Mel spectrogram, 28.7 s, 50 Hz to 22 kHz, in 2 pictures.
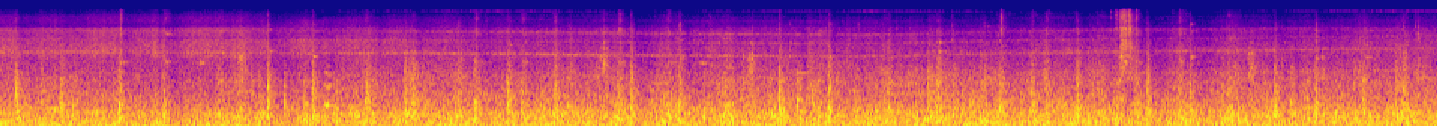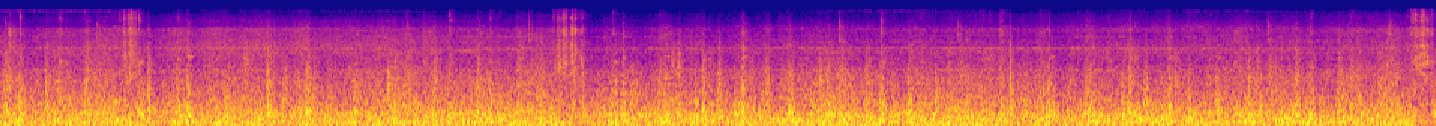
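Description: Kawasaki R68A subway train running past, a steady rumble of wheels on rails with rapid clicking over rail joints, a few sharper clicks and a faint high steady whine.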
